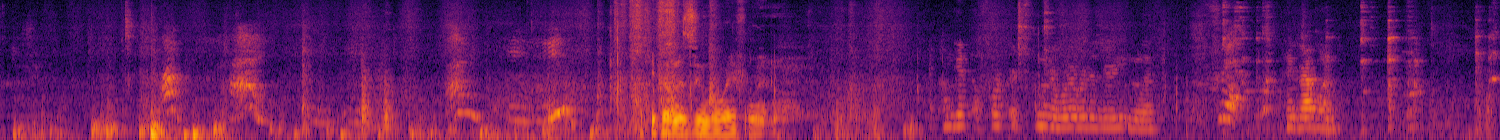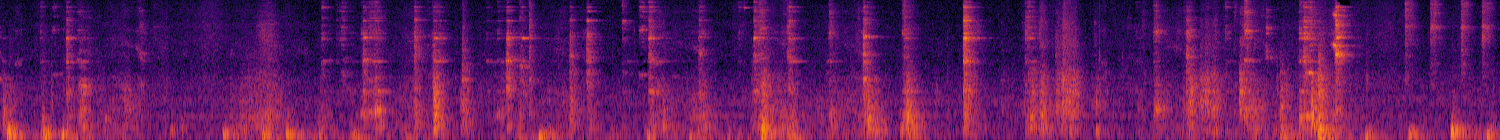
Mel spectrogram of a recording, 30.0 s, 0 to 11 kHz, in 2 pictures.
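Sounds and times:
cutlery and dishes clinking: 12.2s - 16.5s, 18.2s - 30.0s.

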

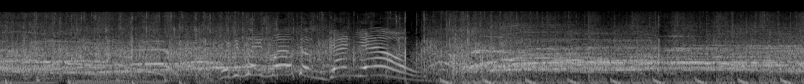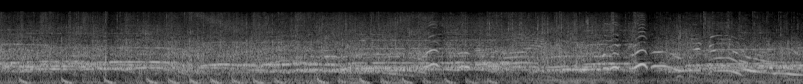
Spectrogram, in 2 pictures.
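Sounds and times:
whoops: 0.0s - 2.3s, 4.6s - 16.0s
audience applauding and cheering: 0.0s - 16.0s
entrance music with drum beat: 4.3s - 13.3s.

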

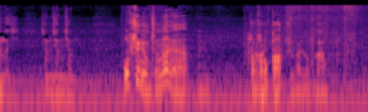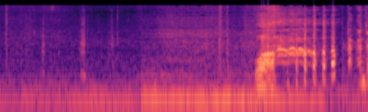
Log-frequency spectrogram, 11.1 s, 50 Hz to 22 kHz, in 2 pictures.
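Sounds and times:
car cabin engine rumble: 0.0s - 11.0s.

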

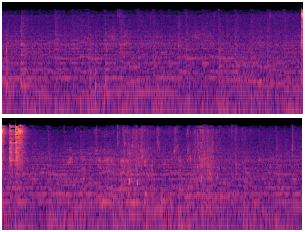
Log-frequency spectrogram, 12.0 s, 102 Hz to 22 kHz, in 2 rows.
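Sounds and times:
background music: 0.0s - 12.0s
broth pouring and splashing: 8.1s - 12.0s.

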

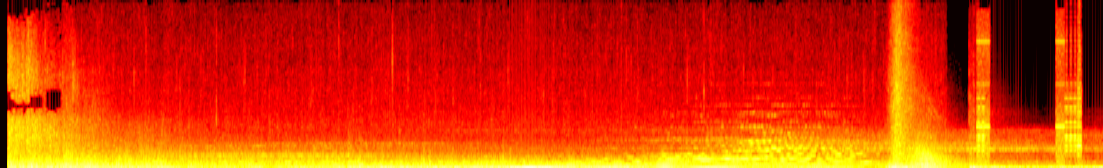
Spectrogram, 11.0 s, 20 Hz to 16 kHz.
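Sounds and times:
steady rain: 0.1s - 8.8s
rolling thunder rumble: 0.1s - 9.5s
thunder crack: 0.1s - 9.6s
low sustained musical notes: 3.8s - 8.8s.

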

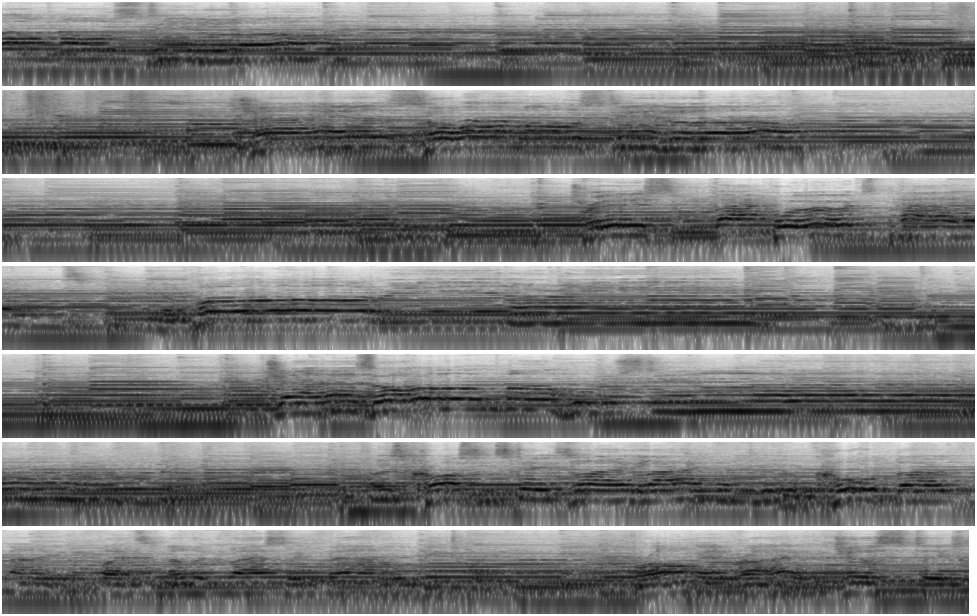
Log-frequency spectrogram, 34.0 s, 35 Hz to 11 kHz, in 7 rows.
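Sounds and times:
electric bass: 0.0s - 34.0s
strummed acoustic guitars: 0.0s - 34.0s.

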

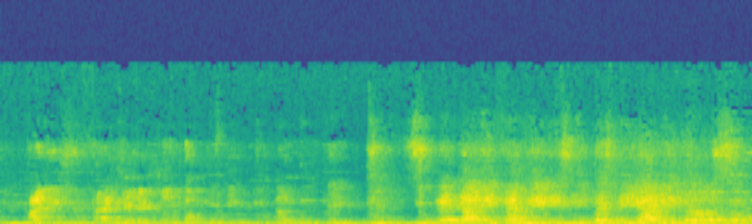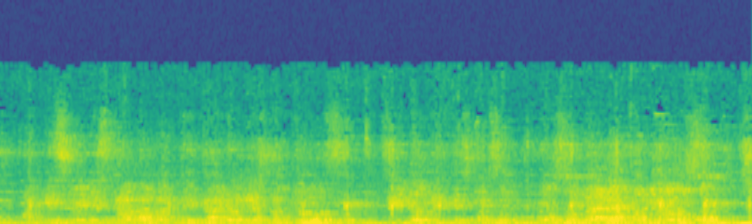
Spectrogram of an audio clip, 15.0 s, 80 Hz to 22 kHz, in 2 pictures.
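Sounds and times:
plucked-string orchestra playing: 0.0s - 15.0s
voices singing along: 3.2s - 15.0s.

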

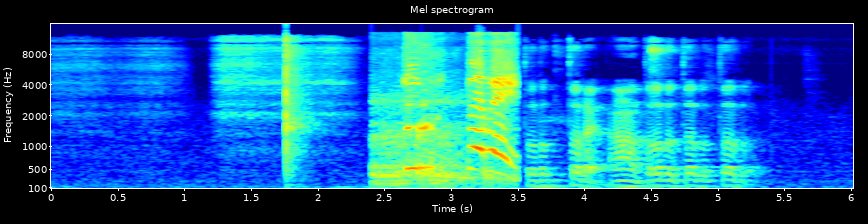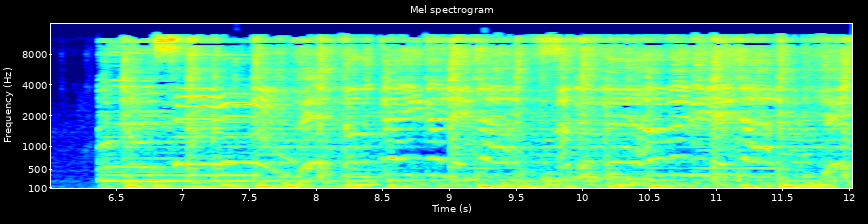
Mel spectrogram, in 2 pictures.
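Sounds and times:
person's drawn-out vocal sound: 2.6s - 3.5s.

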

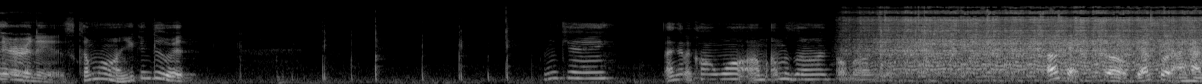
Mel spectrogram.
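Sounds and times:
blender clicking: 8.4s - 12.0s.

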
